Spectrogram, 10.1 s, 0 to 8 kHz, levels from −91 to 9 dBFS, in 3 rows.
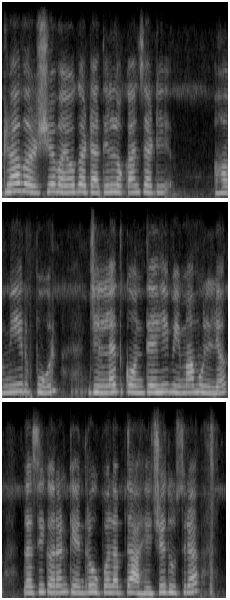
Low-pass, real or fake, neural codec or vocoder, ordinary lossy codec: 7.2 kHz; real; none; Opus, 16 kbps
